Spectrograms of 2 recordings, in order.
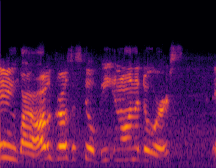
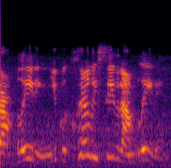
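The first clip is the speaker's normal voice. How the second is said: ordinary delivery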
